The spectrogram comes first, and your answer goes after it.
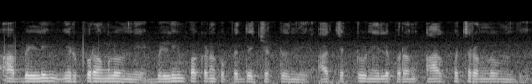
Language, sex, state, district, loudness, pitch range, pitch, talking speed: Telugu, male, Telangana, Hyderabad, -17 LUFS, 130-140 Hz, 135 Hz, 200 wpm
